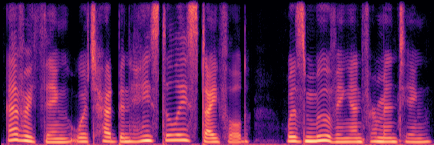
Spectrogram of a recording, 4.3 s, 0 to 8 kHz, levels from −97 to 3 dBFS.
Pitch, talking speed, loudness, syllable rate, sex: 225 Hz, 140 wpm, -16 LUFS, 4.9 syllables/s, female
